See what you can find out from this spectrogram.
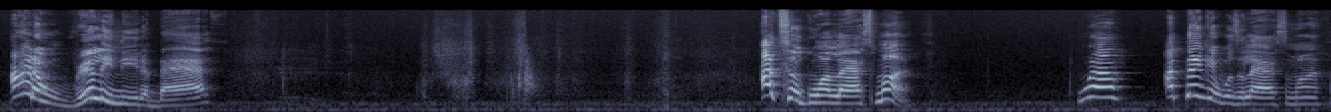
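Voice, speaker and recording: A woman's voice: on the high side, sing-song, a little slow. A woman voicing a stubborn, dramatic, cheeky storybook pigeon with exaggerated, whiny delivery. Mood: defensive. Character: stubborn, dramatic, cheeky male pigeon who hates baths. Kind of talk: children's storybook character reading.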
